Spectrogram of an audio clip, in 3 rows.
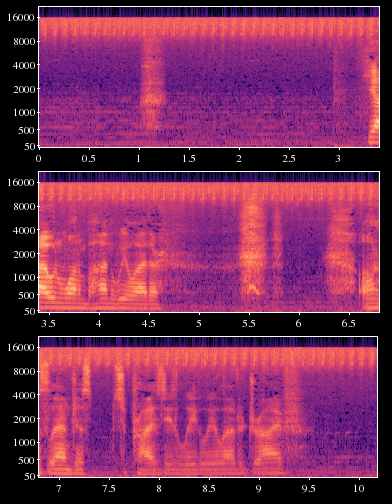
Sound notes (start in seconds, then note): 1.0 Caleb scoffs; 10.0 insects chirping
